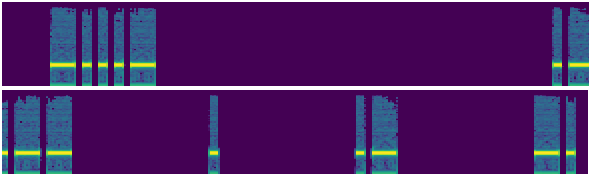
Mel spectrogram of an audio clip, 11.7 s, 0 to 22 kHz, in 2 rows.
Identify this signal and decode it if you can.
Morse code, heard as a keyed tone, about 15 wpm, spaced as for 5 wpm, 1000 Hz. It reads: <BT> JEAN
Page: New quotes every day in morse code at 5 Words per minute.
